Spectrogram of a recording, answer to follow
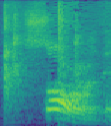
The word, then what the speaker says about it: sword: 아니고 W는 silence 무금이에요. 그러니까는 sword 이렇게 말하면 됩니다.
